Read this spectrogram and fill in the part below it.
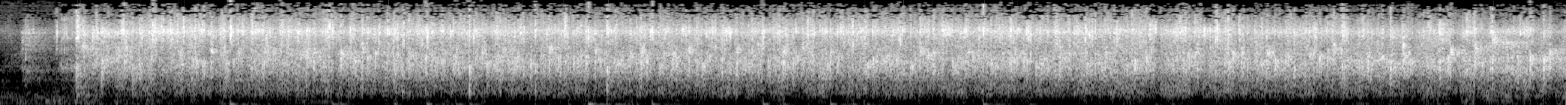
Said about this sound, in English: All right. Thanks for coming. Let's give these guys one more round of applause.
